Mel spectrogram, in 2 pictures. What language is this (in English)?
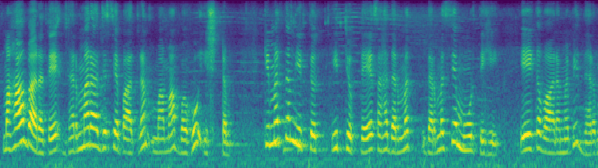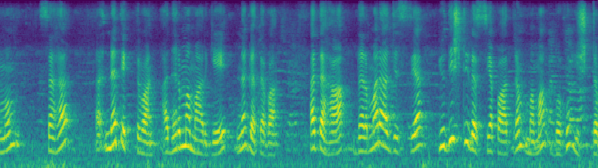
Sanskrit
